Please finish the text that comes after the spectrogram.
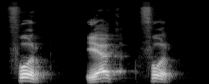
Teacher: Jadi bunyi fa itu suku katanya fu, tetapi dia digabungkan dengan ra. Baca ra dengan tebal bunyinya fur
